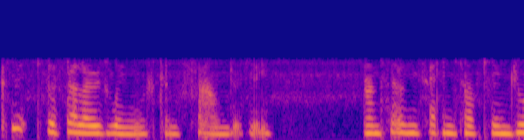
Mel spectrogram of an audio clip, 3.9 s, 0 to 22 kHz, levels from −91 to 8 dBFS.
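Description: From the first moment to the end, the speech carries timecode bleed: a linear timecode signal has leaked in from an adjacent track or cable path. Its square wave toggles between two pitches, roughly 1 kHz and 2 kHz, giving a steady, chirping warble that sits faintly behind the speech, somewhere around 30 dB below it. The modulation pattern repeats at a rate consistent with 30 frames per second code.

Across the entire clip the speech has also passed through the AMR narrowband mobile codec, the AMR-NB speech coder used on 2G and 3G networks. Nothing above 3.8 kHz survives, so the top end is cut off sharply. The damage is heavy: the voice sounds buzzy and synthetic, as the codec rebuilds it from a coarse vocal-tract model and a handful of excitation pulses per subframe, which fits its low-rate mode of about 5.15 kbps.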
